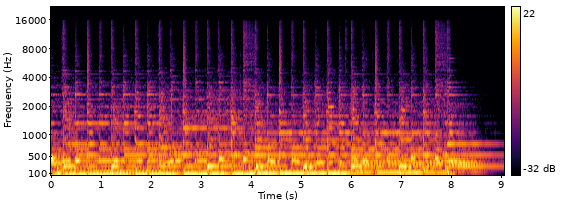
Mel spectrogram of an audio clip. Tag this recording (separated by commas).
Music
